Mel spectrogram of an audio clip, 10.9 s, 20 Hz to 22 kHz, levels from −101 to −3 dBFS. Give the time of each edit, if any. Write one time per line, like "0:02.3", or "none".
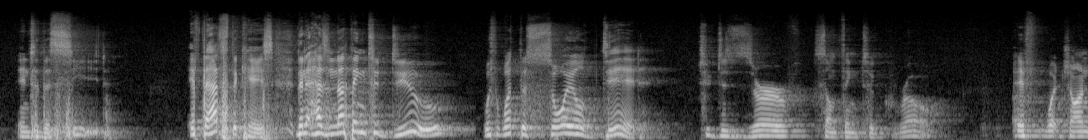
0:04.7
